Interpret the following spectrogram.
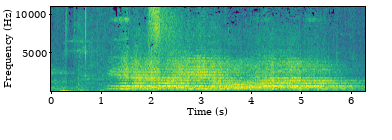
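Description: Church congregation singing a hymn together, coming in about a second in and holding long, steady notes. A short low thump sounds just before the singing starts.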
